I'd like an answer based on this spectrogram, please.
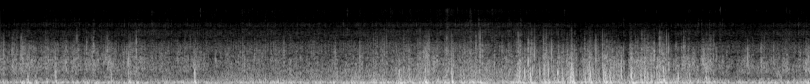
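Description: Wind buffeting the microphone: a steady low rumble with irregular gusts, a little louder in the second half.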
